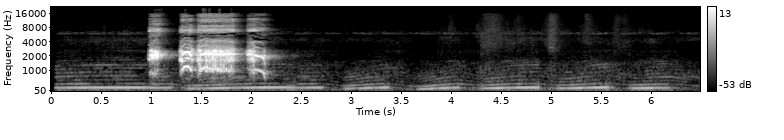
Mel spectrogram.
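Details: Chicken on a farm: a loud, harsh, strained rooster crow lasting about a second, followed by a series of lower, rising, nasal calls repeated roughly every half second.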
